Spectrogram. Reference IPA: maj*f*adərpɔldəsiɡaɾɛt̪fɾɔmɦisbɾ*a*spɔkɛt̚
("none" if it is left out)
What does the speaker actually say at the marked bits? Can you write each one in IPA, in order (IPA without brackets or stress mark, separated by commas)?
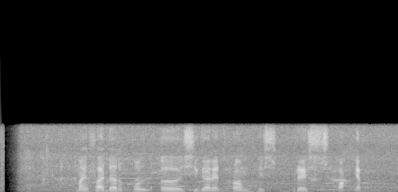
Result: f, ɛ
